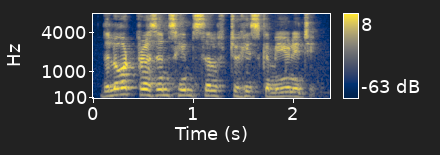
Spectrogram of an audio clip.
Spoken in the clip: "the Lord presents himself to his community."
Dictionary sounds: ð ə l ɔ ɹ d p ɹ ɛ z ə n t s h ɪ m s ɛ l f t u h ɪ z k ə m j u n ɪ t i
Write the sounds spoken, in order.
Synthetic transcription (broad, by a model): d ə l ɔ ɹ d p ɹ ɛ z ə n t s h ɪ m s ɛ l f t u h ɪ z k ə m j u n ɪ t i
